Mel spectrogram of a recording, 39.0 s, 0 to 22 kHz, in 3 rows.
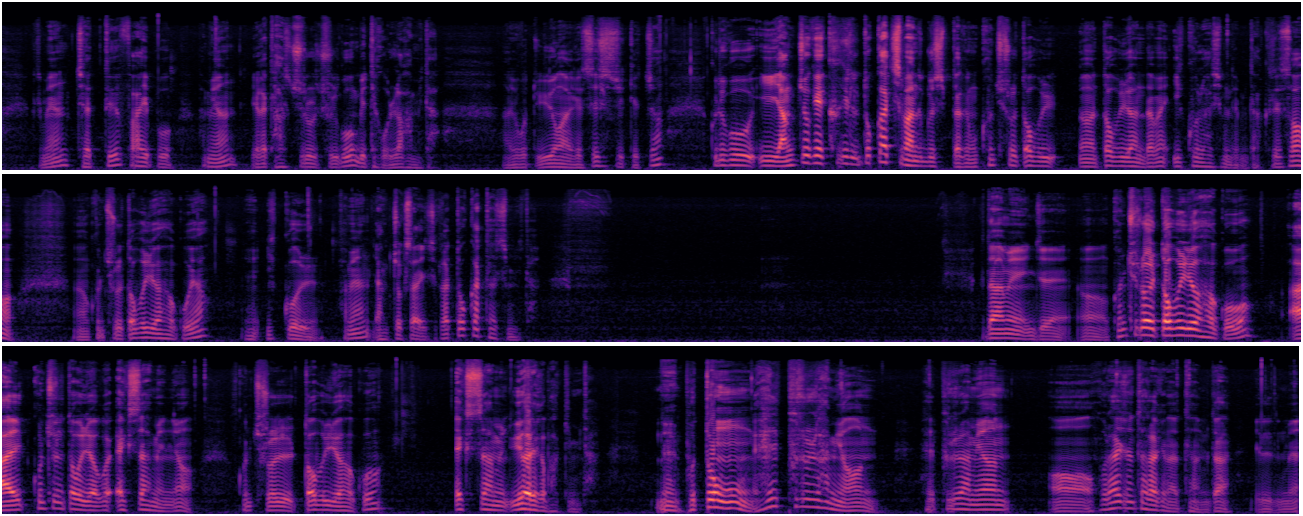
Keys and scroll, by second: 0.8-1.3 typing, 2.1 Return, 14.8 ctrl+w, 16.0 =, 29.6 ctrl+w, 30.5 x.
